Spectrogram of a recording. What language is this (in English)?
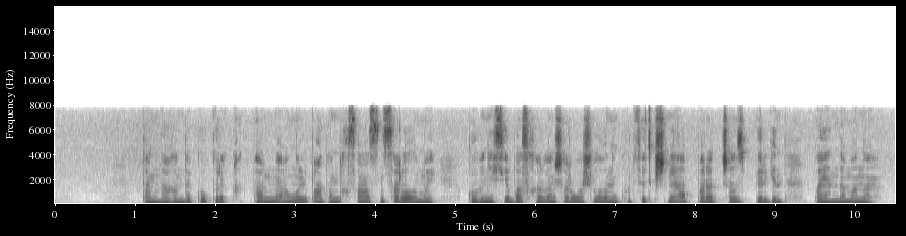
Kazakh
